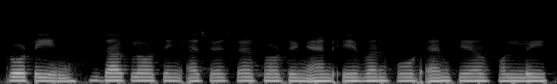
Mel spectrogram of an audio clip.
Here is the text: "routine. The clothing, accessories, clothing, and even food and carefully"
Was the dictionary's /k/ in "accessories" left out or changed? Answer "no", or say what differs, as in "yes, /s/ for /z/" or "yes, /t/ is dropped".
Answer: yes, /k/ is dropped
